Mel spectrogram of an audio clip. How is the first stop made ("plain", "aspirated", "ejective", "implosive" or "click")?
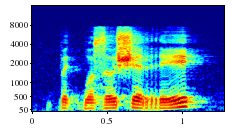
plain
